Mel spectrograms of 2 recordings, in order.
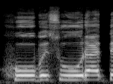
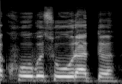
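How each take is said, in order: First: खूबसूरत stretched slowly with long ū and ā; drawn-out blend. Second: Said in the usual way. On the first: Shown as a demonstration. Teacher blending syllables into खूबसूरत, slow and drawn-out. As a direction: draw out each part of खूबसूरत. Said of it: "तो मिलके बन जाएगा". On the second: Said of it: "मिलके बन जाएगा".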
